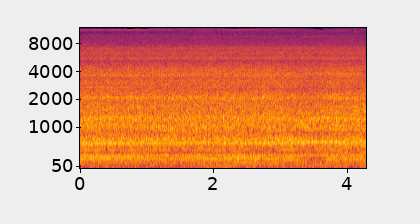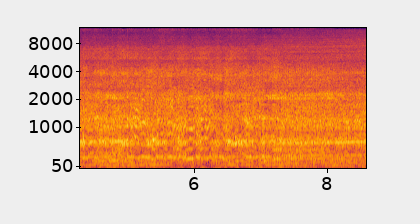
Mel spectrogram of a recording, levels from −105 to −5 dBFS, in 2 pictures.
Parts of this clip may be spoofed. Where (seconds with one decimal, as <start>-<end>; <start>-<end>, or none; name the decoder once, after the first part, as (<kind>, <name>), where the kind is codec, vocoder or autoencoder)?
4.2-7.3 (codec, SNAC)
